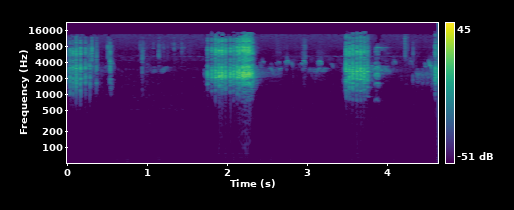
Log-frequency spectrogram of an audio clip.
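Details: Spotted nutcracker sounds: crackling clicks at the start, then two loud harsh rasping bursts, with scattered soft high notes in between.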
